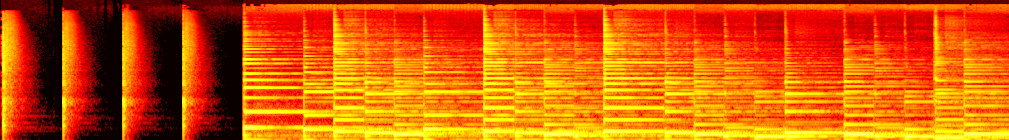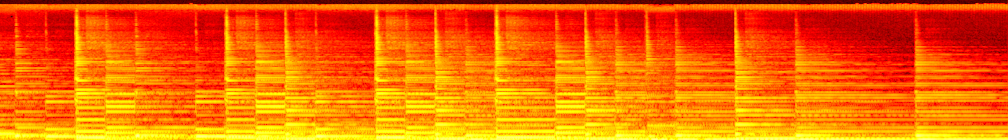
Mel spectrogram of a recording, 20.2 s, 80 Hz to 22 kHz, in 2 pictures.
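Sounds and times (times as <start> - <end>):
guitar sequencing exercise: 2.4 - 20.1.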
